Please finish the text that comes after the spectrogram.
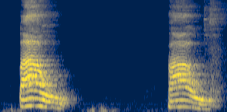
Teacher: O A, eu só ouço o som do A. O som do U não dá para escutar direitinho. Então, este U, ele é semivogal.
